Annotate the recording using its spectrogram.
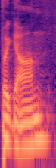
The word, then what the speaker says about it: pagan: They started off as as as uh, pagan things. Christmas trees. Uh, it's actually pronounced pagan. Pagan.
